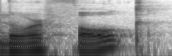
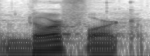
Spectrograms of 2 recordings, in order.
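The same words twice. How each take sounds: First: The second syllable sounds like 'folk'. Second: The second syllable sounds like 'fork'. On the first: This is how the name is written. "It's spelled Norfolk" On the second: This is how locals say the name. "Everyone there pronounces it Norfolk"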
